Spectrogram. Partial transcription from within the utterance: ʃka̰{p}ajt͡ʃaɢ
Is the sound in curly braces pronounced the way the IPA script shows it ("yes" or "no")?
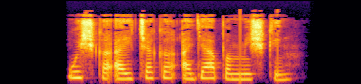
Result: no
